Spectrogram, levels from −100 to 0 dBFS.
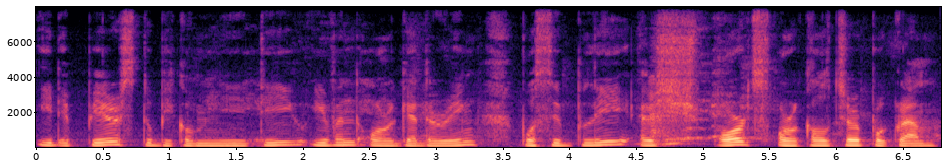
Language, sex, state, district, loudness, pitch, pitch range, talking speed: English, male, Nagaland, Kohima, -19 LUFS, 135 Hz, 130-145 Hz, 125 wpm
